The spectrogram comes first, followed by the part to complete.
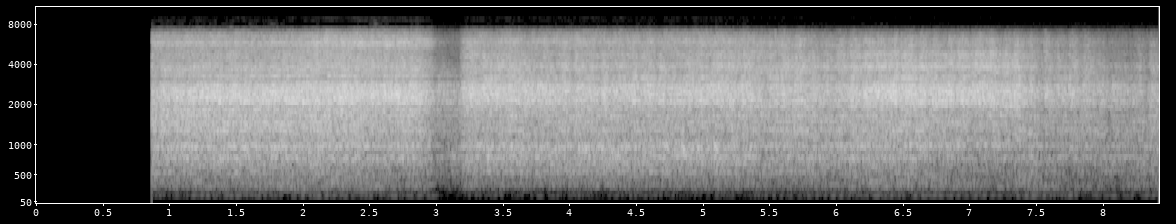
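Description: Steam locomotive running, a steady mechanical clatter and rattle of its wheels and running gear that starts abruptly just under a second in and dips briefly about three seconds in.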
